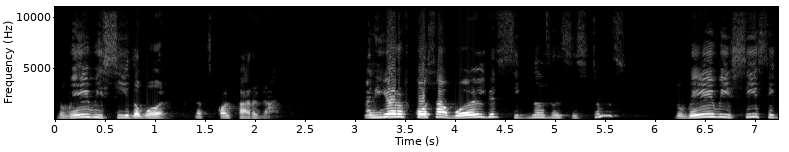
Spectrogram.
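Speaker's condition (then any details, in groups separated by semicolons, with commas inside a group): No condition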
